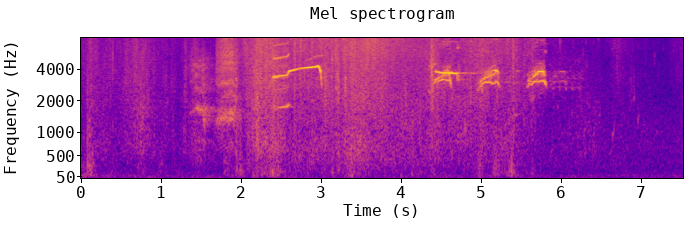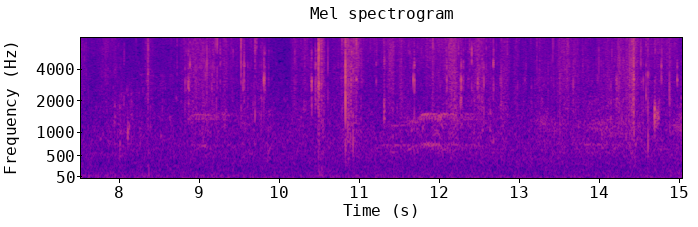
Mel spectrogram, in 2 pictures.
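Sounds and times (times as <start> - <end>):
rustling noise: 0.0 - 5.8
bird calling: 1.3 - 3.3, 4.2 - 6.4.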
